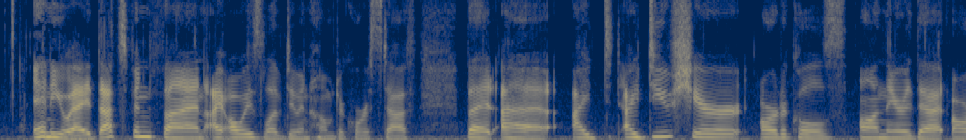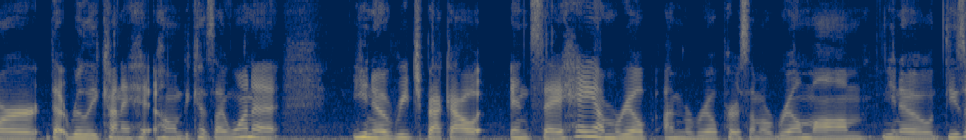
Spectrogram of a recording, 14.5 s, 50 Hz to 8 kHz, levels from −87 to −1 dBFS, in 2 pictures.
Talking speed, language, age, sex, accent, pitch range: 220 wpm, English, 20-39, female, American, 180-210 Hz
